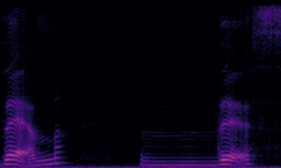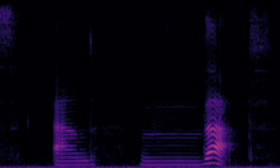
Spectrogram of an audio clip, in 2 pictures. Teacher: the voiced version of the th sound on words like them this and that do you hear the vocal chords are in play on the sound what happens in those cases is the th will become d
